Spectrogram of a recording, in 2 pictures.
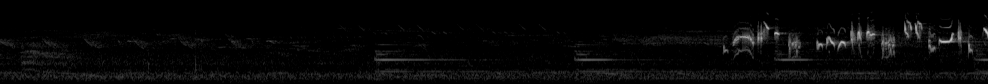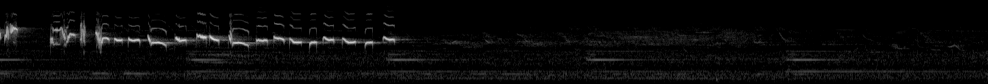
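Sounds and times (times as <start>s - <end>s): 
Eurasian blackcap Sylvia atricapilla fluty whistled phrase: 7.4s - 13.8s.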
